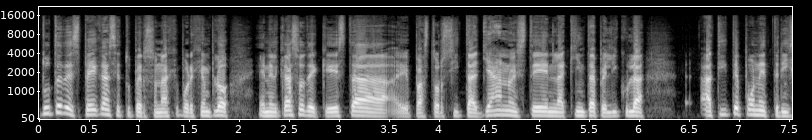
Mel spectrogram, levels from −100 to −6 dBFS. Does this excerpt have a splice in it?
no; 0 cuts

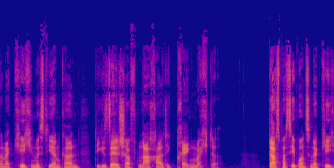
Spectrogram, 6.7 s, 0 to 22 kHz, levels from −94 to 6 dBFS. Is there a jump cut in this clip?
no; 0 cuts

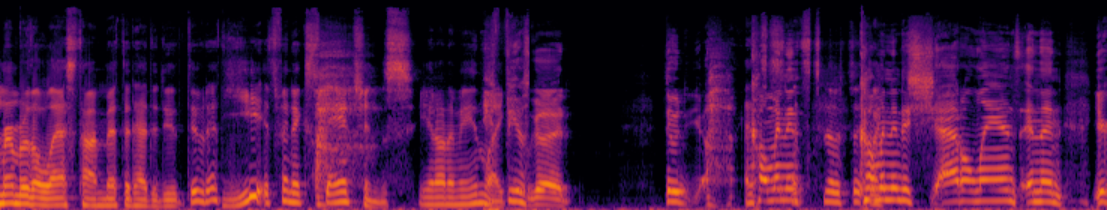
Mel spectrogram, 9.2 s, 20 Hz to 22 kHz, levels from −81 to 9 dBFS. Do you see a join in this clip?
yes; 2 cuts; at 1.8 s, 4.4 s

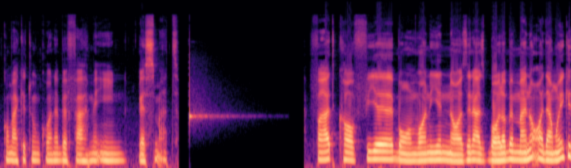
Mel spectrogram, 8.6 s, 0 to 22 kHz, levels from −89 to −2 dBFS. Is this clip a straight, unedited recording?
yes; 0 cuts

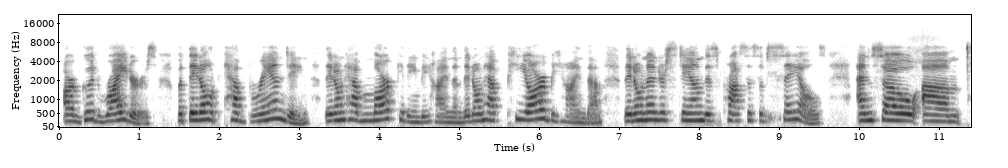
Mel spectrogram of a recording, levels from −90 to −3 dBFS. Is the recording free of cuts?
yes; 0 cuts

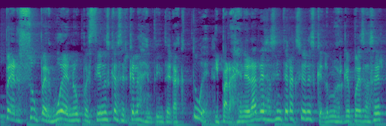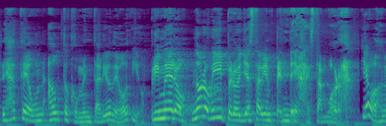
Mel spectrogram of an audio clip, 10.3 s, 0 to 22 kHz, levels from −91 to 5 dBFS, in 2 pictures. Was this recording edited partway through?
no; 0 cuts

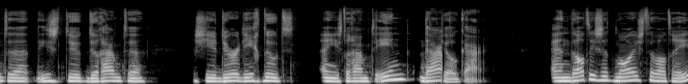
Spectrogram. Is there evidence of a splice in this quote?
yes; 2 cuts; at 3.4 s, 4.4 s

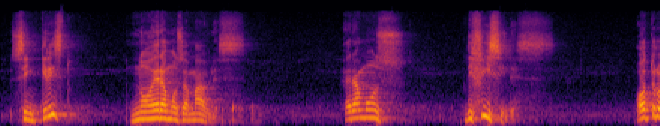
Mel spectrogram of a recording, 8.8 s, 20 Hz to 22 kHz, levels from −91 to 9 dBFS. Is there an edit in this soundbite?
no; 0 cuts

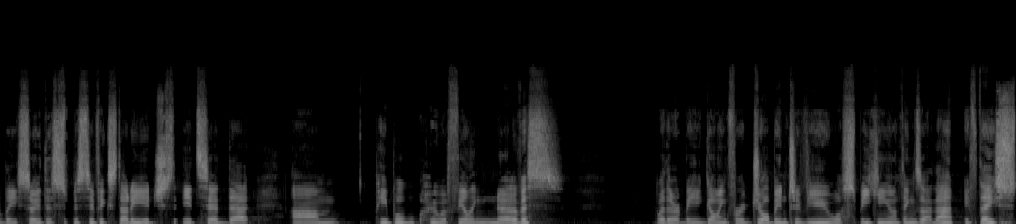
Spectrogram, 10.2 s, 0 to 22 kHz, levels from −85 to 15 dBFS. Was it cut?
no; 0 cuts

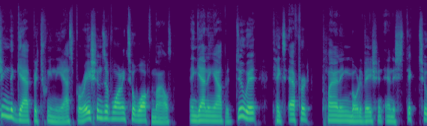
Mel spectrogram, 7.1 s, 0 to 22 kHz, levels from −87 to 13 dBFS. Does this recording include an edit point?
yes; 2 cuts; at 2.5 s, 3.8 s

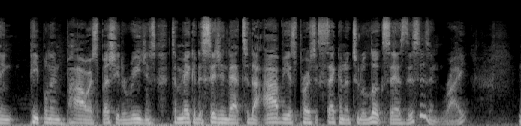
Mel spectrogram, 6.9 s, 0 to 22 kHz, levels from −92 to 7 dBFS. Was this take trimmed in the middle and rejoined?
yes; 1 cut; at 4.2 s

